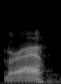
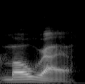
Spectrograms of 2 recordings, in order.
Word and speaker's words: Moriah: Mariah? No, more. Moriah.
